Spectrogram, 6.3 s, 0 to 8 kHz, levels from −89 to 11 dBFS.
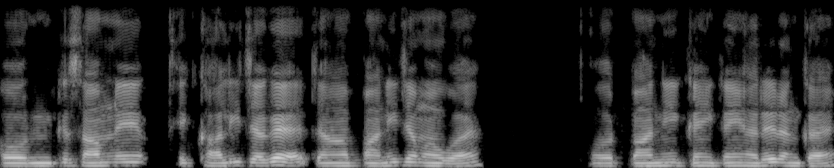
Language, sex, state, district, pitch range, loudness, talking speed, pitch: Hindi, male, Bihar, Saran, 125-140 Hz, -20 LUFS, 200 wpm, 130 Hz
